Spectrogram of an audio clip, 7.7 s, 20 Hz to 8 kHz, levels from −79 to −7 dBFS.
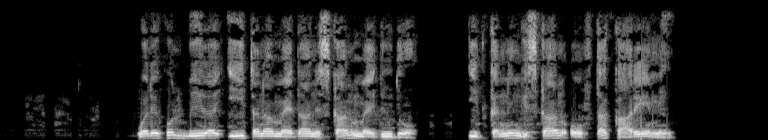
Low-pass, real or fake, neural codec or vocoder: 7.2 kHz; real; none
